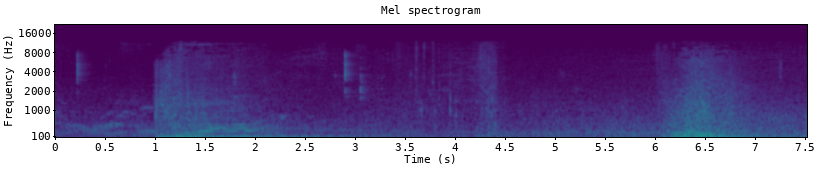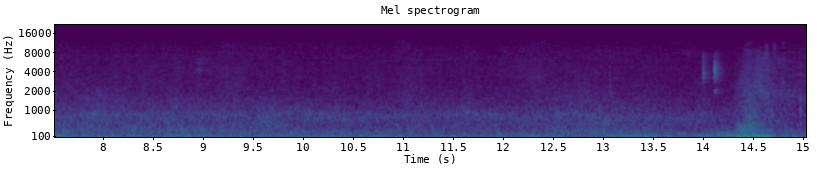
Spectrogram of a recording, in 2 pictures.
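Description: A loud rushing whoosh of wind surges and swirls, rising and easing again.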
